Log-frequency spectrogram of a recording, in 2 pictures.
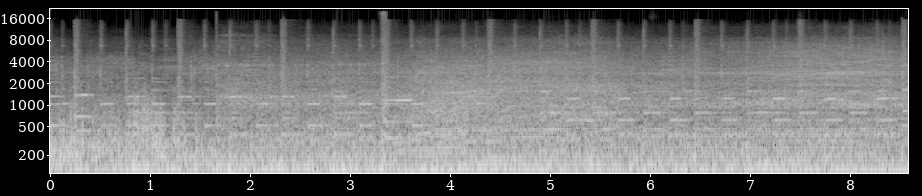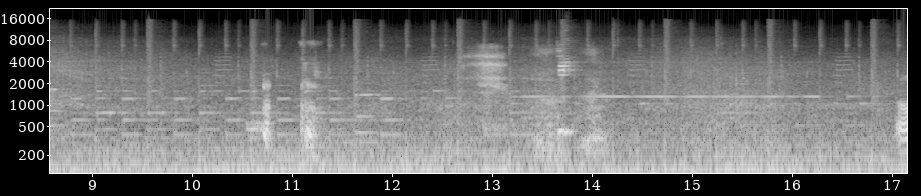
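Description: Traffic jam with cars and water tanker trucks near Catu, Padang, heard from an electric motorbike, a steady low rumble of idling engines with a few passing honks and horn blasts, while someone talks.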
